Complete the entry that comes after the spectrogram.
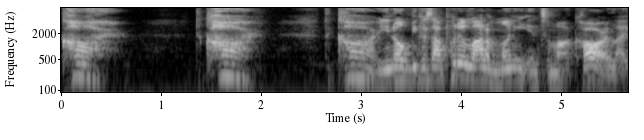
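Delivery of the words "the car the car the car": put-on tearful crying, slow and sobbing. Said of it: "I heard her voice and I just started crying".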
